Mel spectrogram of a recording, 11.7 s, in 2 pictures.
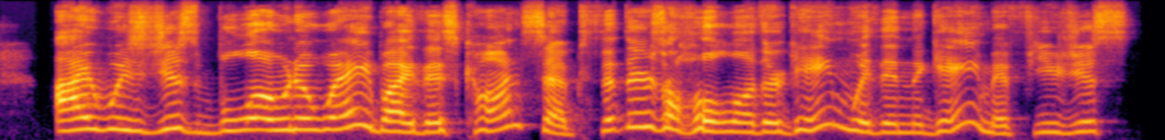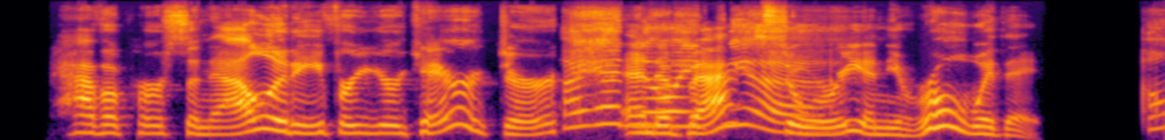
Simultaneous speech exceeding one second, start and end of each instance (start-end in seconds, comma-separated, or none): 8.6-10.1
